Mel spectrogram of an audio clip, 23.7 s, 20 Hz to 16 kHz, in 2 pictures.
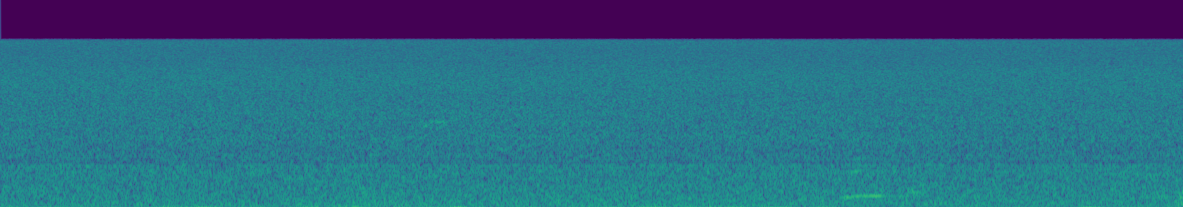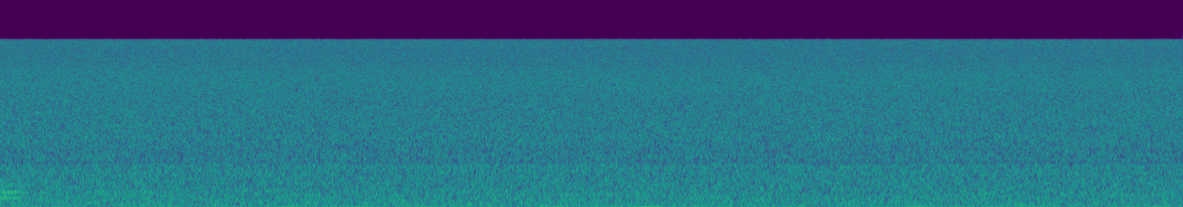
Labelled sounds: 4.2	4.5	humpback whale, 1.5 to 1.8 kHz

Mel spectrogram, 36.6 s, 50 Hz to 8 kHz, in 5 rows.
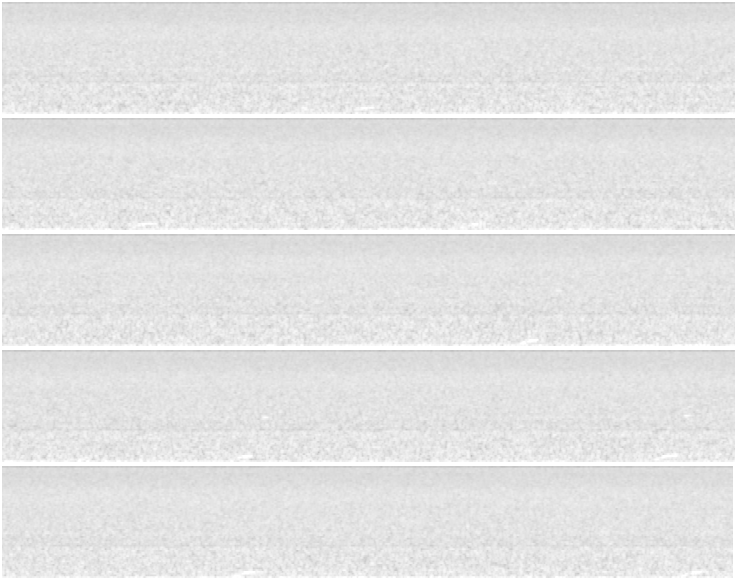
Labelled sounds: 9.0	9.3	humpback whale, 1.6 to 1.8 kHz

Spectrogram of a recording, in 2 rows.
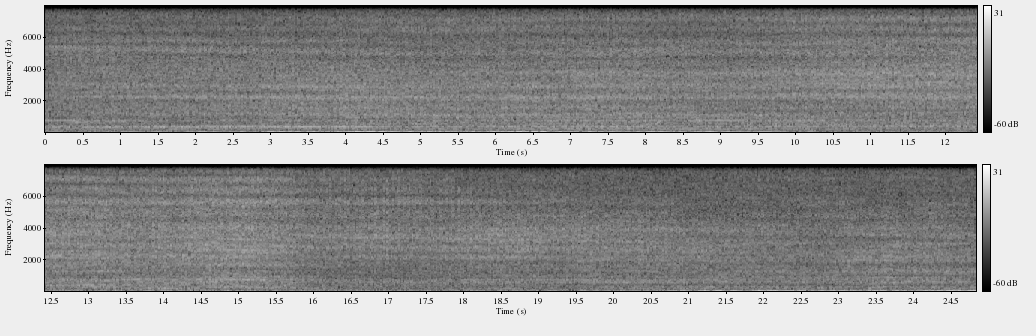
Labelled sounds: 14.7	15.0	vessel noise, 2.6 to 2.8 kHz

